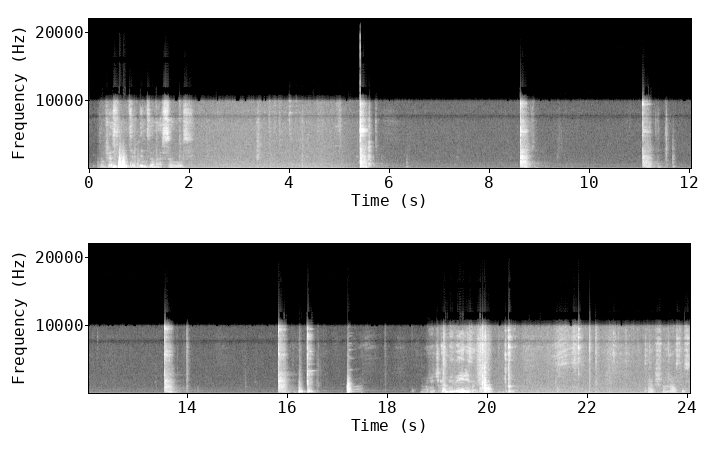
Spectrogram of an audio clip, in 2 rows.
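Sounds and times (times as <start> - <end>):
hammer striking steel punch: 5.4 - 5.8, 8.6 - 9.0, 11.0 - 11.4, 13.6 - 14.0, 15.8 - 17.4.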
